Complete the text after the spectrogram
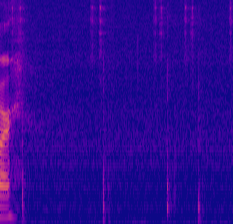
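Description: Stone blocks knock softly as they are set down.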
